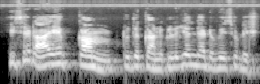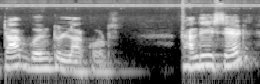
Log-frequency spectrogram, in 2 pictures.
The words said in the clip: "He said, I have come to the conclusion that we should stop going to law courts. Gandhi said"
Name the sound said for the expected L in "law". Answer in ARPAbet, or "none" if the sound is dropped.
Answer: L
